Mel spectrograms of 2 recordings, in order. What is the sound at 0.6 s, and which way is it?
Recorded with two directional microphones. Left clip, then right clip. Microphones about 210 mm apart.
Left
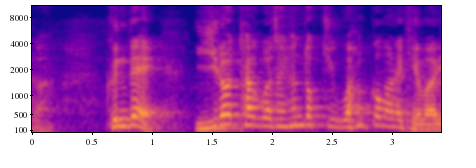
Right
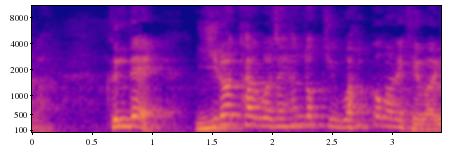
A man's voice, 40° left (ahead or behind).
